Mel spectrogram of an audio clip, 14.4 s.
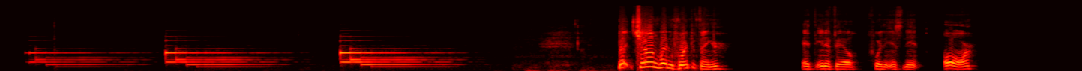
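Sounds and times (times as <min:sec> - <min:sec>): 
device notification chimes: 0:00.4 - 0:03.9, 0:04.6 - 0:06.2
speech: 0:08.3 - 0:09.7, 0:10.7 - 0:13.0.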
